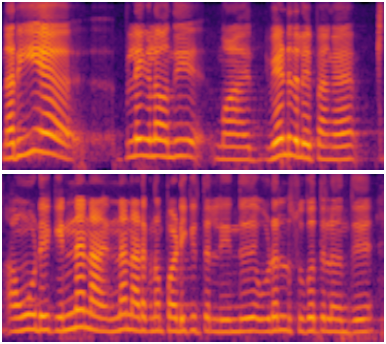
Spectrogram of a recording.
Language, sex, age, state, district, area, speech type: Tamil, female, 30-45, Tamil Nadu, Tiruvannamalai, rural, spontaneous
